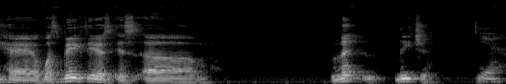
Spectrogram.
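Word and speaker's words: lechón: But anyway, I eat pork, and we have what's big there is lechon. Yeah. Lechon.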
